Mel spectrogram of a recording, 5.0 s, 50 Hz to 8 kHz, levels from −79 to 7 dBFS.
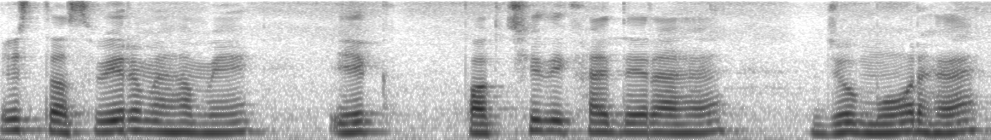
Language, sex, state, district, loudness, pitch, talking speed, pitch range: Hindi, male, Jharkhand, Garhwa, -18 LUFS, 165 Hz, 155 wpm, 155-175 Hz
